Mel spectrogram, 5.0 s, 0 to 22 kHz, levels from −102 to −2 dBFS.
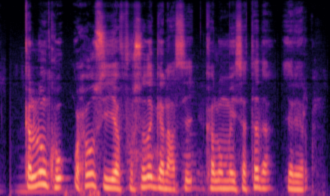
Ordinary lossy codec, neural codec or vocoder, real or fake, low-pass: none; none; real; none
